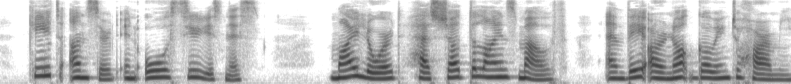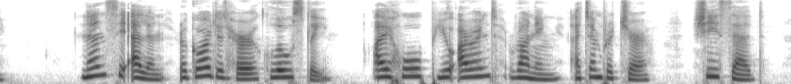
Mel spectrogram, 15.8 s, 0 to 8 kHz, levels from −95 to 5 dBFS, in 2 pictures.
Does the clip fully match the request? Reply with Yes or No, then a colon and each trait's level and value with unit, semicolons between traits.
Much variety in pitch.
No: average, 4.5 semitones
